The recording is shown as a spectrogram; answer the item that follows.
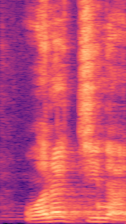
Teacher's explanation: ना में अलिफ मद्दा है, एक अलिफ के बराबर खींचेंगे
